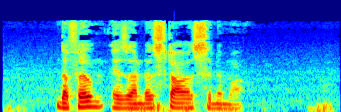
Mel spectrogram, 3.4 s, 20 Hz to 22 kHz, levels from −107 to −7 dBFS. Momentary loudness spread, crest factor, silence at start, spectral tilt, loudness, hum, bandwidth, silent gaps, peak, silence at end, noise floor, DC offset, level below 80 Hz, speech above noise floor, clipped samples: 15 LU; 18 dB; 0.6 s; -5 dB/octave; -17 LUFS; none; 11.5 kHz; none; 0 dBFS; 0.15 s; -56 dBFS; under 0.1%; -44 dBFS; 40 dB; under 0.1%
